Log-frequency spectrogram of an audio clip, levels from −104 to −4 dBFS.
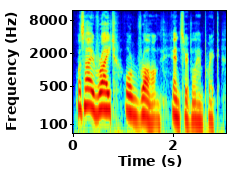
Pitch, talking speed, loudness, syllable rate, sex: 150 Hz, 155 wpm, -16 LUFS, 3.8 syllables/s, male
